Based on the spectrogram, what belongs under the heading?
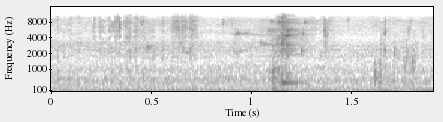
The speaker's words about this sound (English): All right, hold on. Let me have a sip.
